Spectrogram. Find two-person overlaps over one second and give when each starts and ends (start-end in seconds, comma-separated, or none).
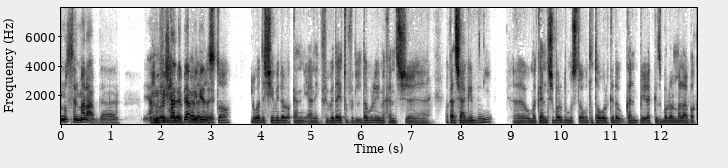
1.8-3.1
